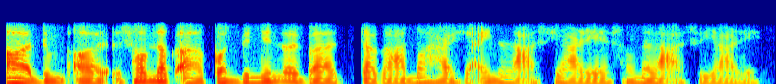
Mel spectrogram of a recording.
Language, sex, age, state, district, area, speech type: Manipuri, male, 45-60, Manipur, Imphal West, urban, conversation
